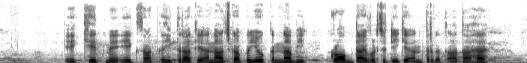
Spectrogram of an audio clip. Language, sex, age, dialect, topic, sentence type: Hindi, male, 18-24, Garhwali, agriculture, statement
